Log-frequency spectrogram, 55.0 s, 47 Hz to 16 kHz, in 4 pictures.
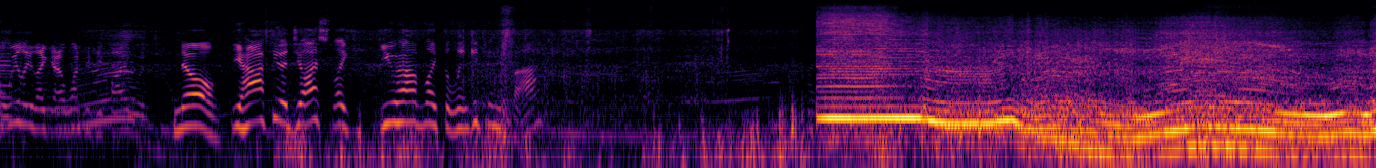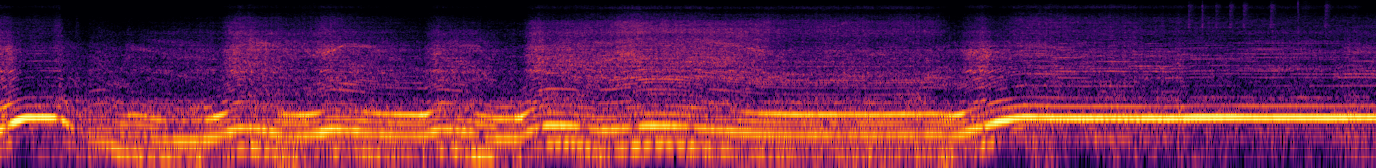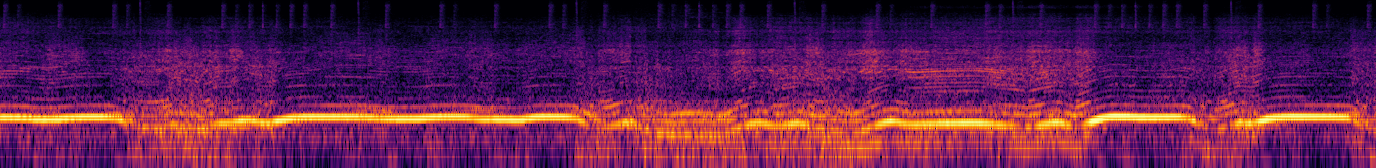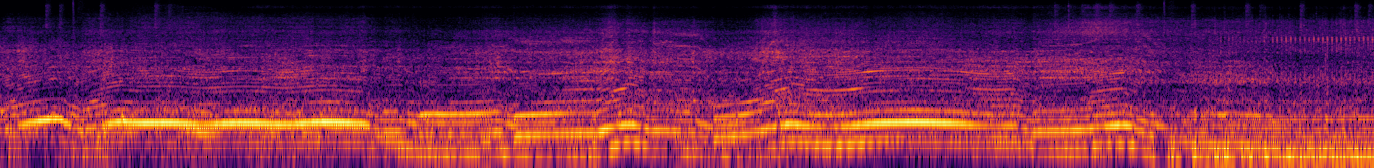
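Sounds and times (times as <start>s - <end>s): snowmobile engine revving: 0.0s - 6.5s, 8.2s - 55.0s.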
